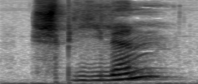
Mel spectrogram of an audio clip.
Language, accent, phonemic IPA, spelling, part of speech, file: German, Austria, /ˈʃpiːlən/, spielen, verb, De-at-spielen.ogg
- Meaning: 1. to play (engage in some activity for fun or entertainment) 2. to play, to engage in (a game, a sport, etc.) 3. to play, to perform (a piece of music, a role in theater or a movie)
